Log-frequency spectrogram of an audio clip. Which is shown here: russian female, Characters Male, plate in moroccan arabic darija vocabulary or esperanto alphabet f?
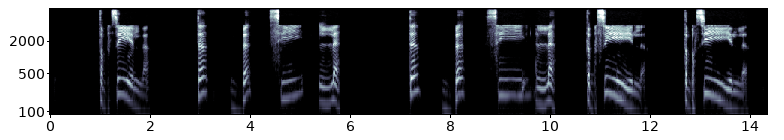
plate in moroccan arabic darija vocabulary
